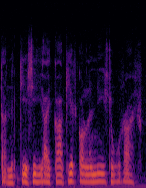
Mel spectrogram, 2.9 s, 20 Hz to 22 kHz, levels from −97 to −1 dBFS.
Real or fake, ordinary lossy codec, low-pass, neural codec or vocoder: real; none; none; none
